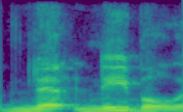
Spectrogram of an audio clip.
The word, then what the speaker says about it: Nebel: Nebel is how you say Tom's name. Nebel.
